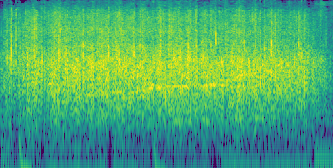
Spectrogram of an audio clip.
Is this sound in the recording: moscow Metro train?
no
